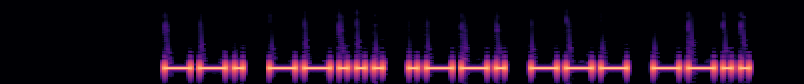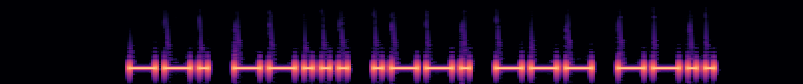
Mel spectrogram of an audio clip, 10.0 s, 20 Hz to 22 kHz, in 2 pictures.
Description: Morse code, heard as a keyed tone, about 22 wpm, 700 Hz. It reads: G7POZ G7POZ
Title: DXCC-100 Call Signs - 5 Characters - Repeated 3x - 22wpm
